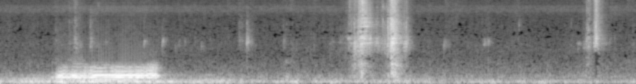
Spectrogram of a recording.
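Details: Domestic cat that brought home a snake it had hunted, giving a low, drawn-out growling yowl of about a second and a half, then quiet indoor rustles and a few sharp knocks.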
